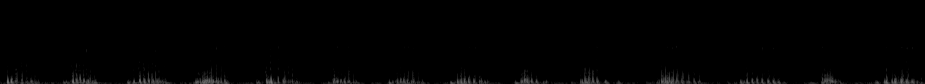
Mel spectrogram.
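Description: A hand-sized, hollow, translucent clear plastic cellulite body brush with a textured dotted surface and small nubs around its rim is held in one hand and scratched and tapped with long dark-painted nails. The result is a steady series of soft, low, rumbling scratch bursts with a faint brighter edge, repeating at a loose rhythm of about one and a half per second.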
